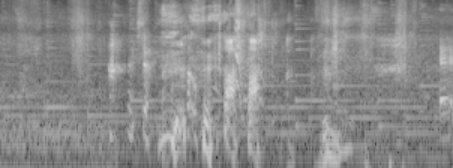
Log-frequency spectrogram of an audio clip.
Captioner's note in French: Rire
